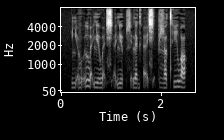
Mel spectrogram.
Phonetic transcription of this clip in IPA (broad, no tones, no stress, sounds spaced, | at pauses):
ʎ æ̰ v o̰ l w æ̰ lʲ o w æ̰ ɕ æ̰ lʲ o ʔ ɬ ḛ l æ ɡ ʔ æ̰ ɕ æ̰ p ɮ ɒ tʰ i w ɒ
